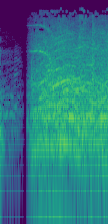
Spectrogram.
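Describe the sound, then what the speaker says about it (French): A large crowd at a charity food kitchen cries and shouts together, a dense wall of overlapping voices that surges in suddenly after a brief quiet moment and stays loud and close. "Une foule nombreuse en pleurs et en cris"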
